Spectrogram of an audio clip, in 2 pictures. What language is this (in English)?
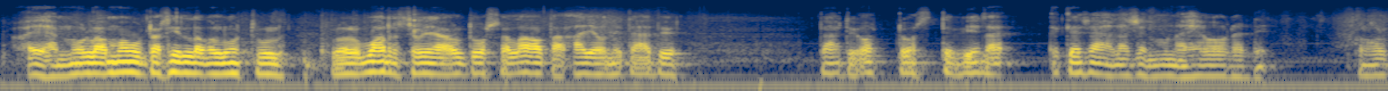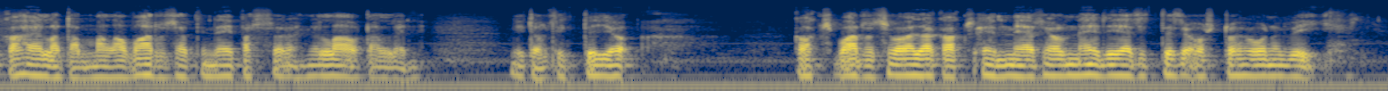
Finnish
